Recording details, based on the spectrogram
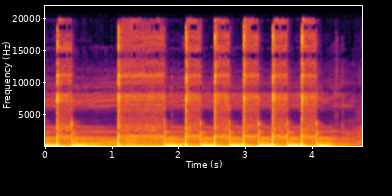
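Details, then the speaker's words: Zomee Z2 rechargeable electric breast pump in two-phase mode, combining letdown and expression, five quick pulses then a slow draw out; steady motor hum with regular clicking suction pulses at about 140 a minute. "so you've got it com it's called two-phase so you've got your letdown mode and your expression mode combined into one and it goes one two 3 four five and then a slow draw out one 2 3 4 five then a slow draw out"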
